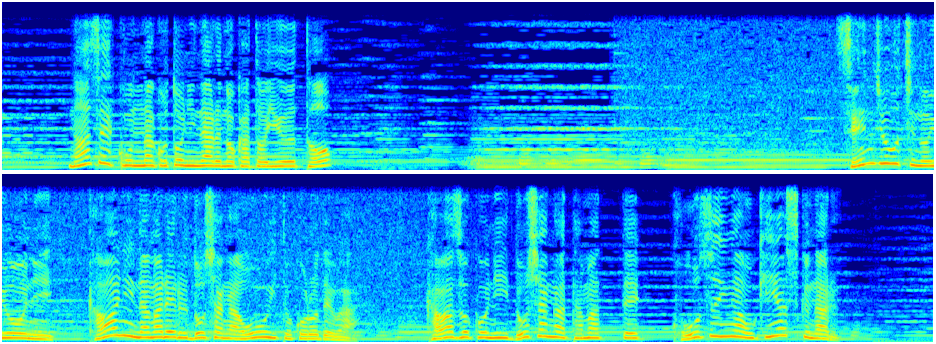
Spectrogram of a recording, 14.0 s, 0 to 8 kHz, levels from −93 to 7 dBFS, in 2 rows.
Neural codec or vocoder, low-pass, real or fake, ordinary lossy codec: none; 7.2 kHz; real; none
